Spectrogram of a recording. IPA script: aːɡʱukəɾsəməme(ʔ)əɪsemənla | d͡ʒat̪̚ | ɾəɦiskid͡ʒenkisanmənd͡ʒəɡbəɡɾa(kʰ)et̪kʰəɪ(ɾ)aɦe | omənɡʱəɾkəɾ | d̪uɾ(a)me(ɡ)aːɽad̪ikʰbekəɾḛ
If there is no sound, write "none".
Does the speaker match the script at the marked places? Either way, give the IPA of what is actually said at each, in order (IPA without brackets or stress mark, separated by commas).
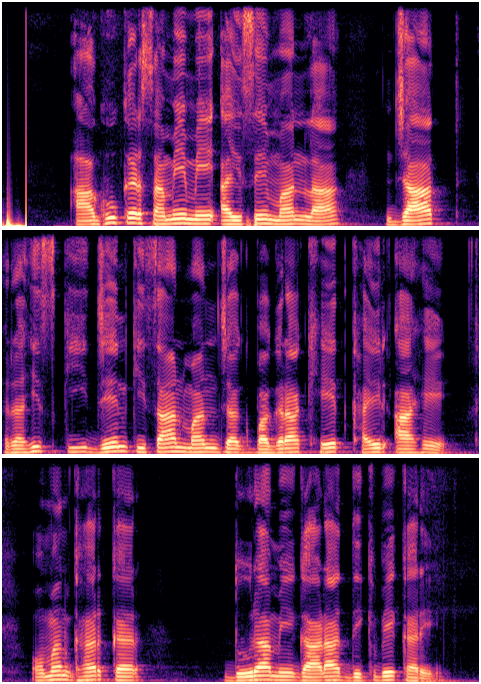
ʔ, kʰ, ɾ, a, ɡ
